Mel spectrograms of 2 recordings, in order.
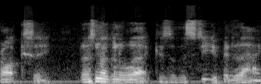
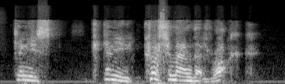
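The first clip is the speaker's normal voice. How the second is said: put-on Scottish accent, much higher pitch; 9 semitones higher, 6 dB louder than usual. Told by another player to say it with the accent, the speaker tries a scottish accent. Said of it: "With the Scottish accent".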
